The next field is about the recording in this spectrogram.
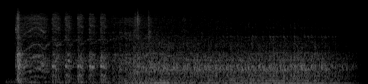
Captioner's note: coach engine starts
